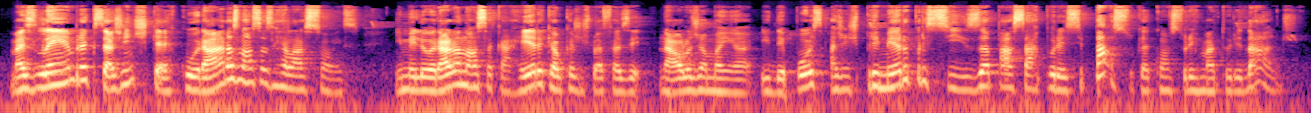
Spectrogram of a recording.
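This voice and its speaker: A woman's voice: mid-range voice, animated, quick pace, few pauses. A middle-aged woman teaching a live-streamed online lesson, speaking directly and affectionately to her viewers. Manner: warm direct coaching, addresses viewers affectionately.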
